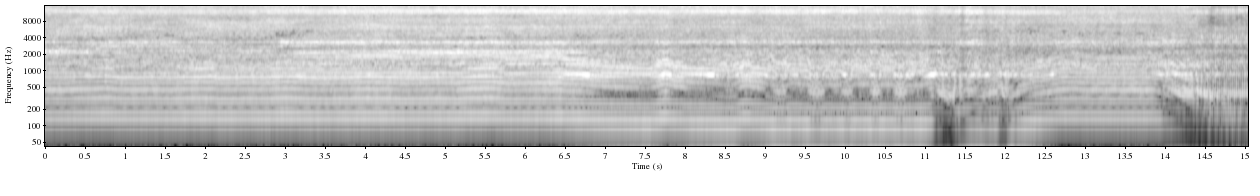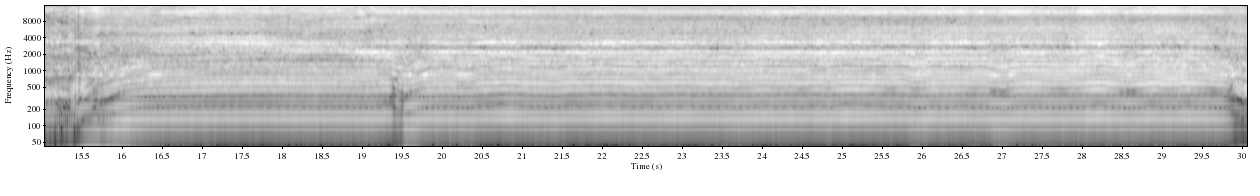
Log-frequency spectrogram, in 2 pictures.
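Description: Stihl two-stroke chainsaw running at high revs as it cuts into a large tree trunk. Its engine note wavers and twice sags sharply near the middle before picking back up, then holds steady.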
